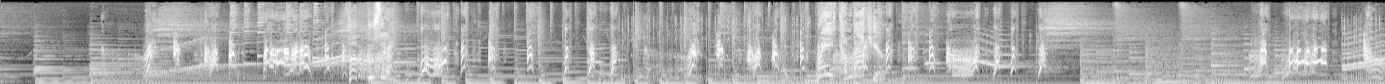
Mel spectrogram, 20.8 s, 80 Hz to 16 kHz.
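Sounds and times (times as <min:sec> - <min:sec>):
music: 0:00.0 - 0:20.7
dog barking: 0:02.1 - 0:05.6, 0:06.3 - 0:09.3, 0:10.3 - 0:15.7, 0:18.7 - 0:20.7
speech: 0:05.6 - 0:06.8, 0:12.4 - 0:13.4.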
